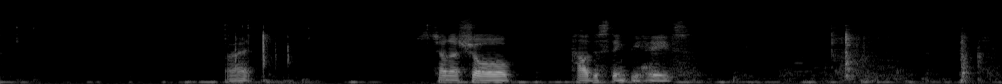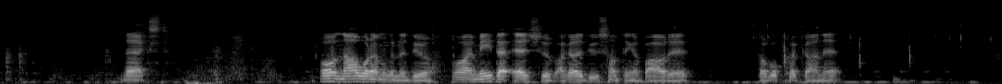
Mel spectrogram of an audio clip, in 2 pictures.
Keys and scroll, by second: 2.6 1.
